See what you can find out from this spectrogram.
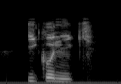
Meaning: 1. iconic (as related to iconography) 2. emblematic
- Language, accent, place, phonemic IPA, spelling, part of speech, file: French, France, Lyon, /i.kɔ.nik/, iconique, adjective, LL-Q150 (fra)-iconique.wav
